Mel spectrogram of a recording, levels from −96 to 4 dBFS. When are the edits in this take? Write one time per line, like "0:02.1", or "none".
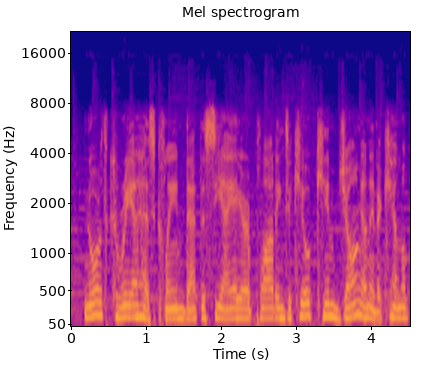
0:01.4
0:03.2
